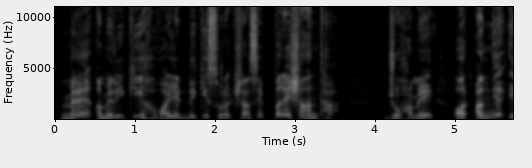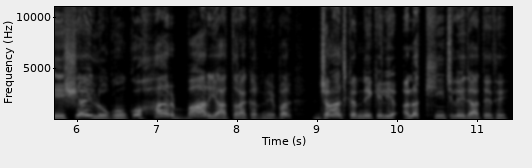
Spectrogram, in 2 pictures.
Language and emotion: Hindi, disgusted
